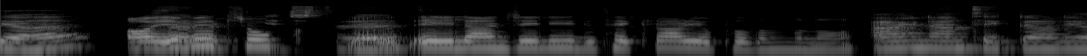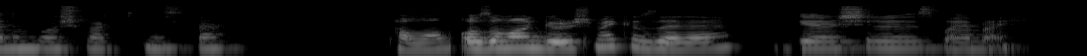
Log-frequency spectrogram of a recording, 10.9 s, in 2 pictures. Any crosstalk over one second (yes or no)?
yes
